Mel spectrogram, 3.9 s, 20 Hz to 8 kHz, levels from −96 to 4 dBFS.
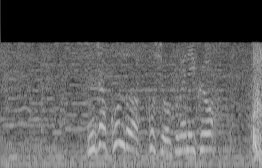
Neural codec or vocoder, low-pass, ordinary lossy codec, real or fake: none; 7.2 kHz; AAC, 16 kbps; real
